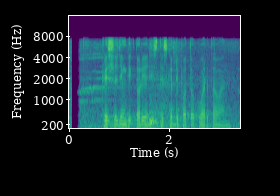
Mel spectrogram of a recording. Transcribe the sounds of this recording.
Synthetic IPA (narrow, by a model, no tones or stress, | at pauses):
kɾisad͡ʒɨŋbik̚t̪ɔɾiaɲd͡ʒust̪ɪskərdipɔt̪ɔkəwart̪awan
